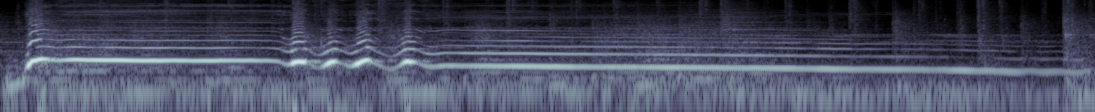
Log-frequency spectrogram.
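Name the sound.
wolves howling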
